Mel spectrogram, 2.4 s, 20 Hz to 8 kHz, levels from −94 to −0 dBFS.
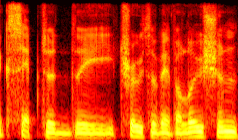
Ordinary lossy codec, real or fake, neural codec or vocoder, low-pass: Opus, 64 kbps; real; none; 7.2 kHz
